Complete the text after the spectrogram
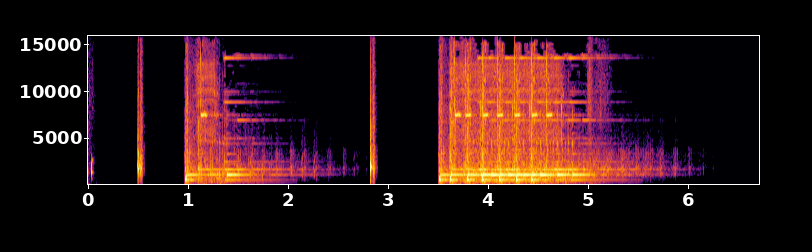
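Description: Short bright game chimes ring out in quick bursts.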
